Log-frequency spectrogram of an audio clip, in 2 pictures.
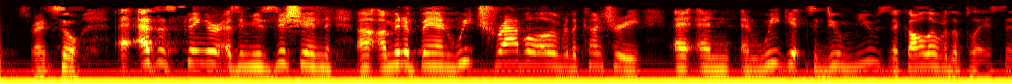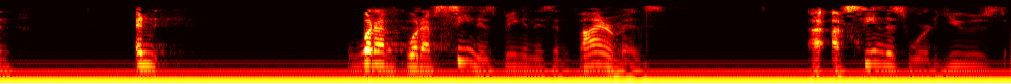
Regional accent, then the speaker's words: Pennsylvania, United States; now in Fort Wayne, United States; I grew up in Pennsylvania

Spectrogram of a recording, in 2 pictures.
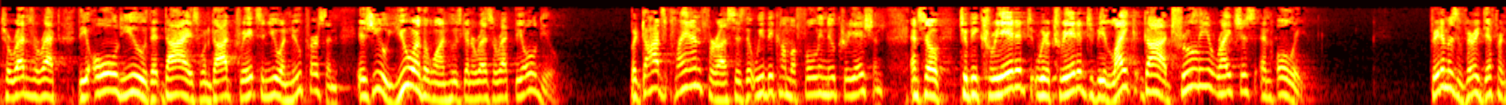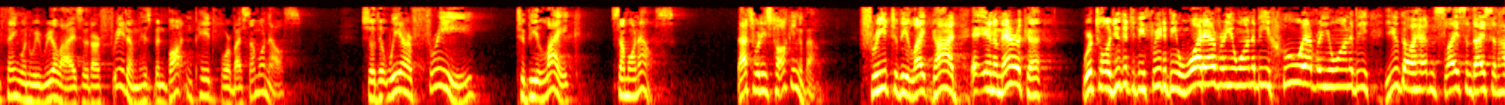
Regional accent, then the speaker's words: United States; our freedom as Americans

